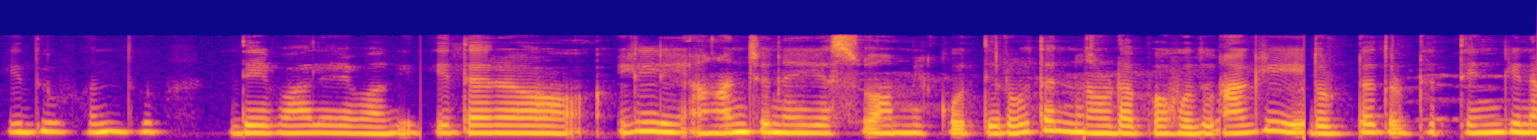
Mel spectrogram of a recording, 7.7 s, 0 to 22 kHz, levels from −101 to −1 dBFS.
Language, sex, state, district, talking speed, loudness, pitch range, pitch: Kannada, female, Karnataka, Bellary, 100 wpm, -14 LUFS, 210-235 Hz, 215 Hz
